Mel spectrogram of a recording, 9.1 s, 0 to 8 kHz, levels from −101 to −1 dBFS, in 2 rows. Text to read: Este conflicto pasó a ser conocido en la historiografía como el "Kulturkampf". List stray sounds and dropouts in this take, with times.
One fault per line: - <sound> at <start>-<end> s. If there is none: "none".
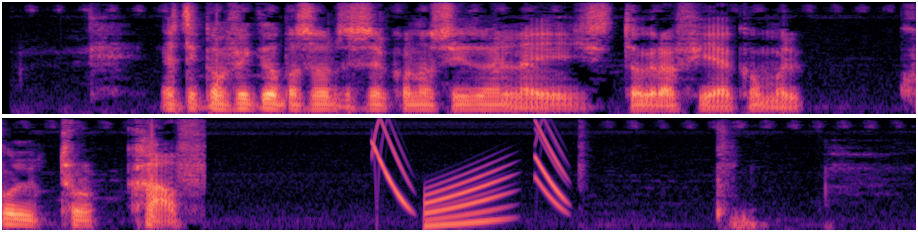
- chirp at 6.4-7.4 s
